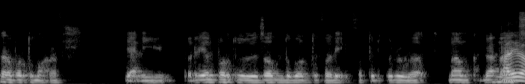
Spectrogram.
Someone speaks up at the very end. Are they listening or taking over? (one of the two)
taking over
